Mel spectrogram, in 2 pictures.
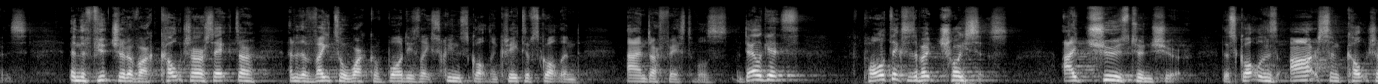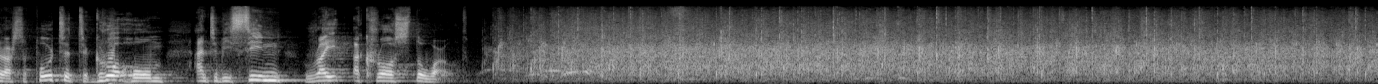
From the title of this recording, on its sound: speech from SNP Conference Oct 2023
